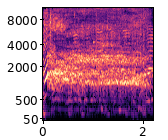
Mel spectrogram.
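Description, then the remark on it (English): A woman screams at the top of her lungs at a protest in San Francisco, right in a drag queen's face, one long, shrill, sustained shriek that stays loud for about two seconds without a break. “If you're a conservative with any social media, you've seen the video of this woman screaming at the top of her lungs right in my drag contoured face with 3-inch eyelashes.”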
